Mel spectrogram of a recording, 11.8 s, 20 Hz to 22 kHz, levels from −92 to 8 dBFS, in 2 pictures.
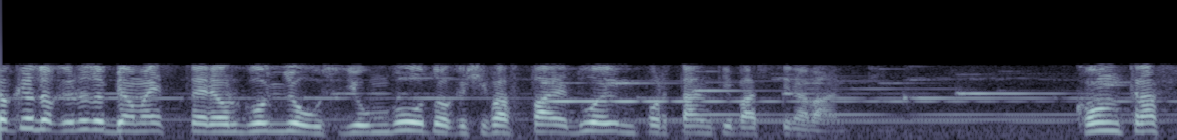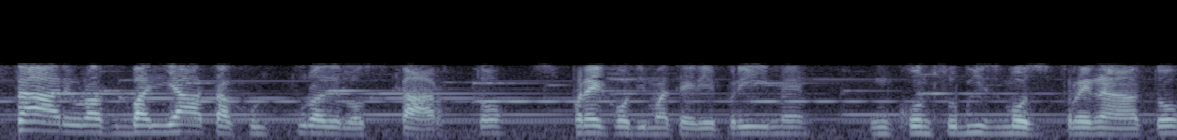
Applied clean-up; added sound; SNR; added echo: none; Wind chime; 11 dB; none.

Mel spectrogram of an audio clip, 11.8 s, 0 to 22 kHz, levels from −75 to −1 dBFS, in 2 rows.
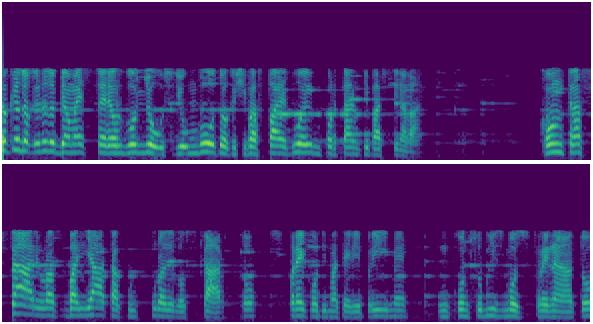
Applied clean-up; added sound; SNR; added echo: neural mask model RNNoise.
